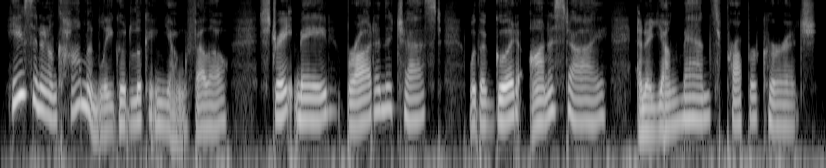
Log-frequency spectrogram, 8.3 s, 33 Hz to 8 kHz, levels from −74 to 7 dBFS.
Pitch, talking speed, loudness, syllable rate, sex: 165 Hz, 180 wpm, -19 LUFS, 4.7 syllables/s, female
